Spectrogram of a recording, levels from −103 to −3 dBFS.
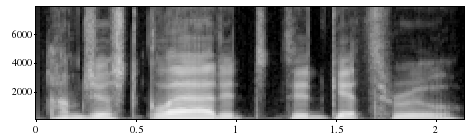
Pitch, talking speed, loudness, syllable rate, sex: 120 Hz, 195 wpm, -18 LUFS, 3.6 syllables/s, male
